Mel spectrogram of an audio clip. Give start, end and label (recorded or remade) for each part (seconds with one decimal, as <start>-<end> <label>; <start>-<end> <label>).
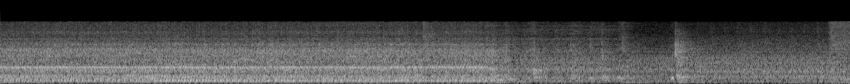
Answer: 0.0-2.7 recorded; 2.7-5.7 remade; 5.7-8.5 recorded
